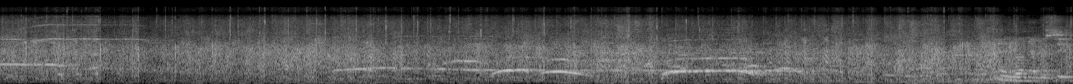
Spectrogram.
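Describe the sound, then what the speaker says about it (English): An audience at a live hypnosis show in East Orlando, Florida, gives a full round of applause, dense steady clapping throughout with some cheers and voices mixed in. "Give all my friends another big round of applause."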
